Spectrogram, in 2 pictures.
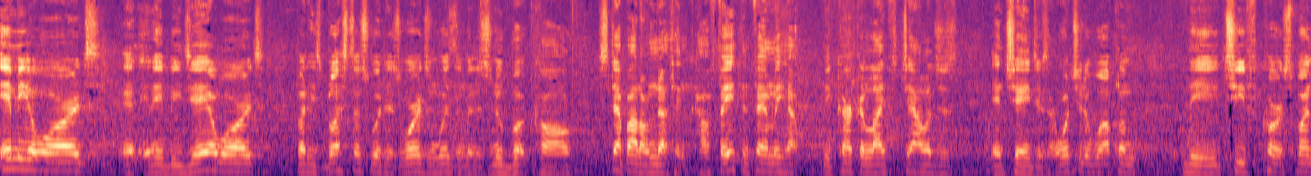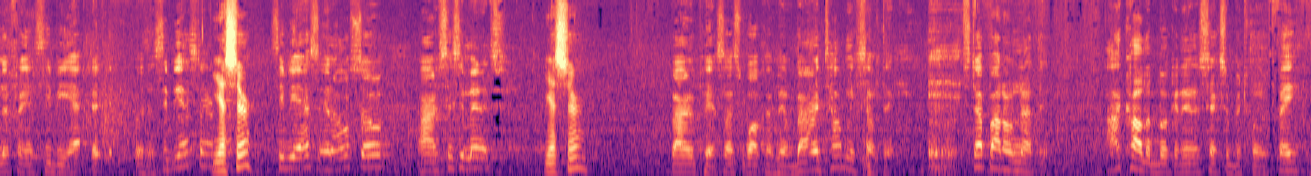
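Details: Two adult men in conversation; normal speech.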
